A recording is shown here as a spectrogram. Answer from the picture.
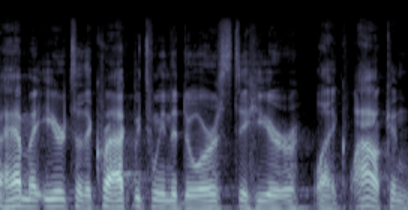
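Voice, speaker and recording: A man at medium pitch and a moderate pace. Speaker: pastor. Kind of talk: sermon. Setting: church. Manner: casual and halting, with many fillers.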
